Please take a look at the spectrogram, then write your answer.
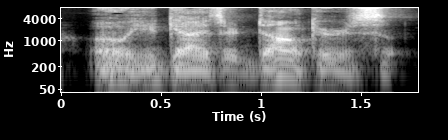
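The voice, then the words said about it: Impression of Pete Sassafras. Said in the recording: “I'm going to go Pete Sassafras. ... I thought I could do a better Jim Cummings than I can.”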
